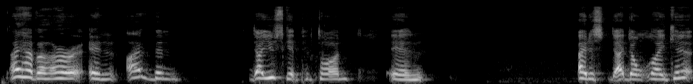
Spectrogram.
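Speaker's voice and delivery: crying while talking. Talking with another speaker about people being degraded on the app, crying while talking. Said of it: "I'm sorry, I'm crying".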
